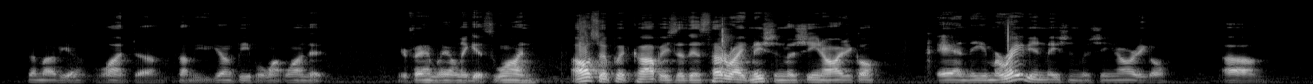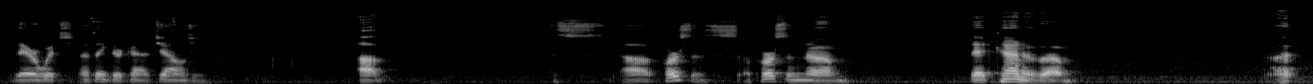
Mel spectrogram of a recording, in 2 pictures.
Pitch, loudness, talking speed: 125 Hz, -23 LUFS, 115 wpm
